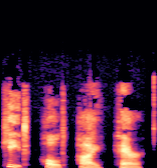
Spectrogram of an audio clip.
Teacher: open your mouth quickly. put out a lot of air. Do not use your voice and do not touch a roof of your mouth with your thumb. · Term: voiceless concerning sound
